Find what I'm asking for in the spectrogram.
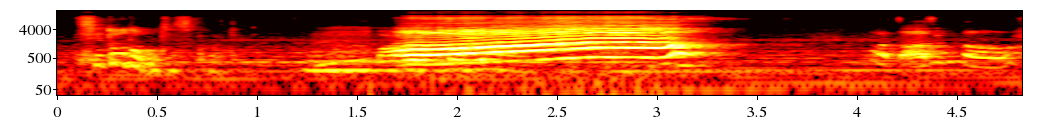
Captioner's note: crying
